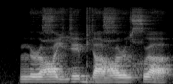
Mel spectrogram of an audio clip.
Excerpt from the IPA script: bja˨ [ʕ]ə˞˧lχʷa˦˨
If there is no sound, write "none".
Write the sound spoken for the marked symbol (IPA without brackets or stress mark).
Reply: ʕ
